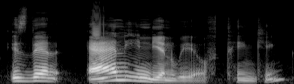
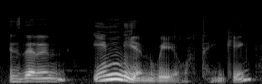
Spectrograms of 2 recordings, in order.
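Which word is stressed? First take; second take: an; Indian. First: The stress falls on the word an. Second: The stress falls on the word Indian. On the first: "the stress is on an" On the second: "the stress is on Indian"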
